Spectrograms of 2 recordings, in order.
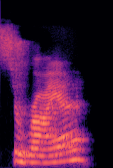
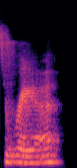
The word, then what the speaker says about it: Saraya: And so everyone just assumes the American way of saying my name is Saraya because of the way you guys pronounce that R-A-Y. – Yeah. – But the way I like to pronounce it is Saraya, like a ray of sunshine.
